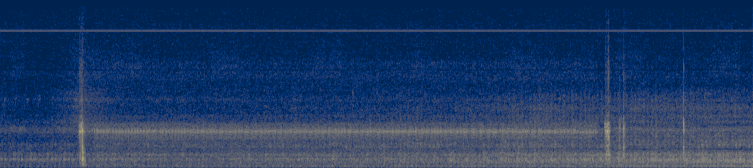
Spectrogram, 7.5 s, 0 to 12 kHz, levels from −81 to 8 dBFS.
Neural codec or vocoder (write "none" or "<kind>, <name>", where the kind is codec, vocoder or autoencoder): none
